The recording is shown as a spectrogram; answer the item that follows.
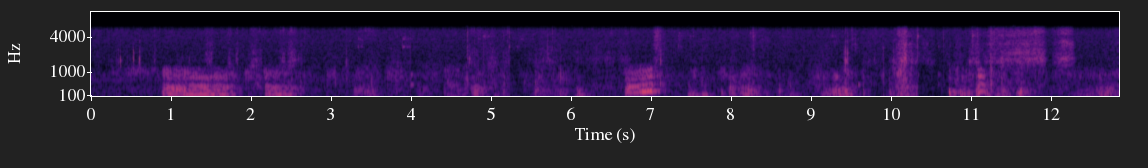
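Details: Sammy, a kelpie puppy, and Yoda, a mini dachshund, play tug indoors on a rainy day. They give a sustained rumbling growl early on, then shorter growls and scuffling bursts, with soft yips and whimpers between tugs.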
